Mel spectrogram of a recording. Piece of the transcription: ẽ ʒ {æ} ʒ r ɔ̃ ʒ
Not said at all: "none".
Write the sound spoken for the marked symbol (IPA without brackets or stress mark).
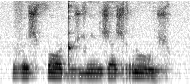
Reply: a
